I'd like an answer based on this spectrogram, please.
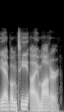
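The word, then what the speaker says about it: jebem ti mater: T mod jebam T mod pronounced yam TI Mo meaning I'll [ __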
